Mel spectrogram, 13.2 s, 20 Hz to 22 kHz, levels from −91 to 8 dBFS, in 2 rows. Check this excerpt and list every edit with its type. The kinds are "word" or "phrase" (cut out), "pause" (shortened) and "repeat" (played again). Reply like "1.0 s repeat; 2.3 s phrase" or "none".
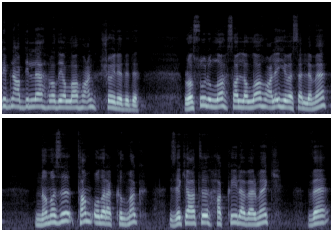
none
